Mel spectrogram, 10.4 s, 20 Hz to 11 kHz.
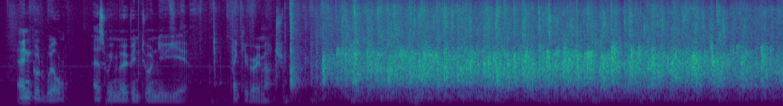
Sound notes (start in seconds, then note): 3.9 audience applauding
